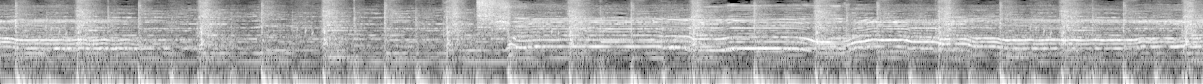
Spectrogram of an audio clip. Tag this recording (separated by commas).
Music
